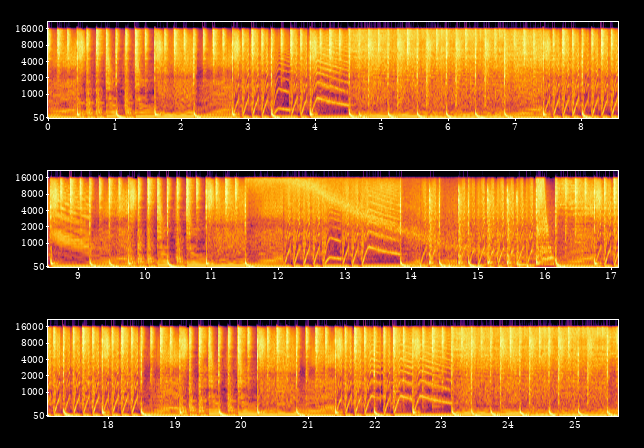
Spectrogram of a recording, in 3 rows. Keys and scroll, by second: 0.2 shift+super+z, 2.9 super+z, 4.0 super+z, 5.8-6.7 typing, 9.3 KP_5, 10.8-11.5 typing, 16.0 d, 16.4 d.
